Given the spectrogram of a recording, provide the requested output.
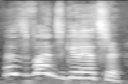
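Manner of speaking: squeaky mock approval; mock high reassurance. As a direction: put on a falsetto to play it nice. I was like.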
